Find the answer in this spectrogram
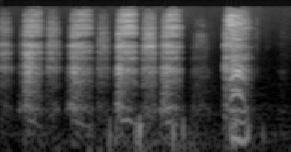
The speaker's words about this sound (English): You're breathing loud enough.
